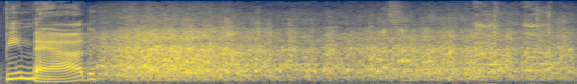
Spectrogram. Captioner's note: laughter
